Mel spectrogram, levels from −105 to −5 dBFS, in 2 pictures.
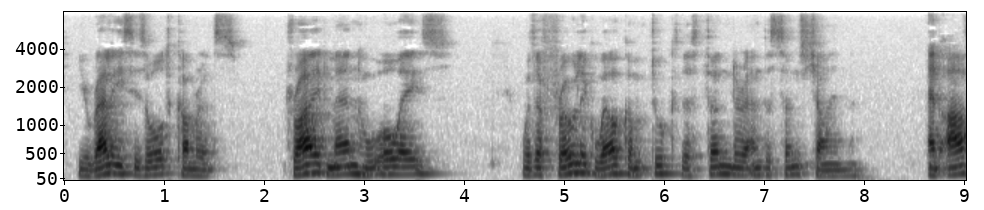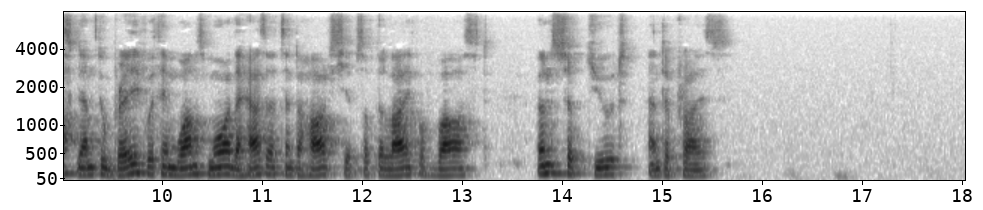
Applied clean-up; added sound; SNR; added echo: none; none; none; none.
